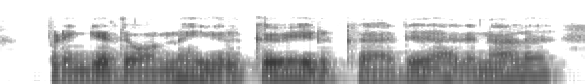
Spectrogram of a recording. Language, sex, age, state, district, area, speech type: Tamil, male, 18-30, Tamil Nadu, Namakkal, rural, spontaneous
